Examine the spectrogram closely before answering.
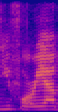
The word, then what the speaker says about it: U4EA: It's called Euphoria, but it's spelled U4EA.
